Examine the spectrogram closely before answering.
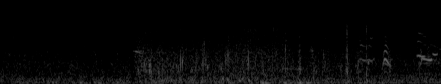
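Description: Faint bird calls: a run of short, scattered calls starting about a second and a half in, over quiet river ambience.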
